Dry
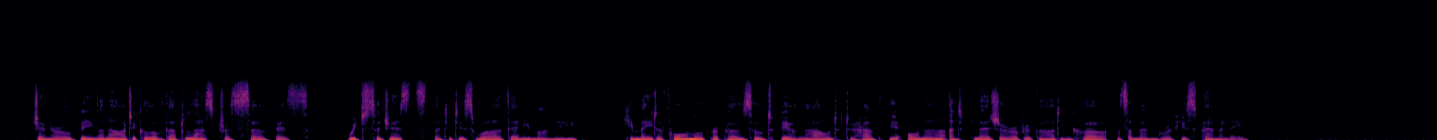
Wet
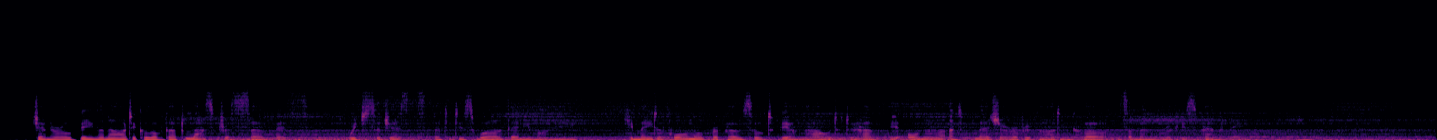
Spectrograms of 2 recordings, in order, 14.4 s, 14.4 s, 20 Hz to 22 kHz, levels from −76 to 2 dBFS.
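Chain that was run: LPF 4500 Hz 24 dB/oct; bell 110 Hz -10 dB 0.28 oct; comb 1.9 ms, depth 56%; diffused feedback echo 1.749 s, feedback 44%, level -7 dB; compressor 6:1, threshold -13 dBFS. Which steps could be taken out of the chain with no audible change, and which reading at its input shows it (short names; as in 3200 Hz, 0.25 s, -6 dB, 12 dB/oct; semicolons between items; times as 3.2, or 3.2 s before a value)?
compressor, threshold -13 dBFS: input peak -25.5 dBFS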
